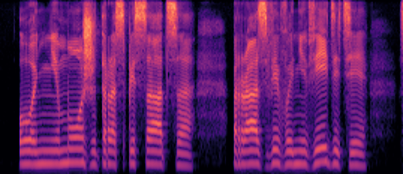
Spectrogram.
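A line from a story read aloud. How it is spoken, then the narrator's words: Stern. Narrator (Russian): строго сказал Ситников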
